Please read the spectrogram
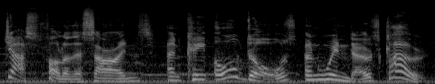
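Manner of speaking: high, slow drawn-out instruction; gate man. Acted. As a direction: spell out the rules slowly, pitched high.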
